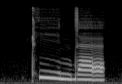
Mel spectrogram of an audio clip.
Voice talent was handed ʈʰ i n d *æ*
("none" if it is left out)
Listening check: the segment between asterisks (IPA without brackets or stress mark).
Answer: æ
